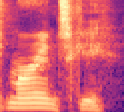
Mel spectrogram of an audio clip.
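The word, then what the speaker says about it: Merzļikins: it's spelled marinsky but apparently it's marinski there you go look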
